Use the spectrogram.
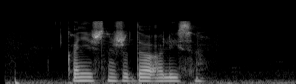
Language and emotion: Russian, neutral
